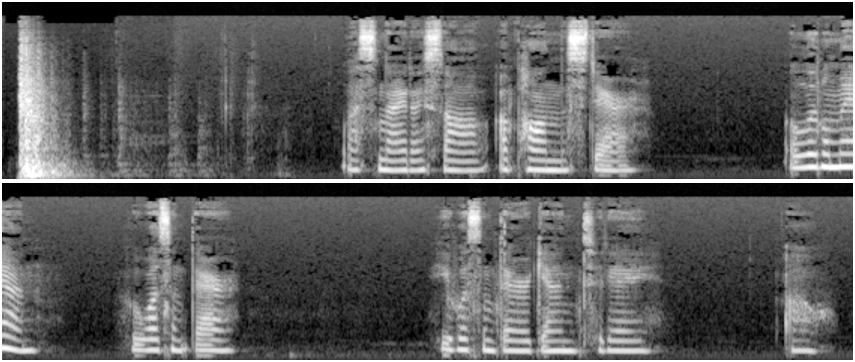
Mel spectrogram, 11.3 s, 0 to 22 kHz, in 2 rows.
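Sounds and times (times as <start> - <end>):
door rattling as it settles: 0.0 - 1.4
door slamming shut with a heavy booming thud: 0.1 - 1.3
speech: 2.3 - 4.3, 5.2 - 6.0, 6.6 - 7.3, 8.6 - 10.1, 10.9 - 11.2.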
